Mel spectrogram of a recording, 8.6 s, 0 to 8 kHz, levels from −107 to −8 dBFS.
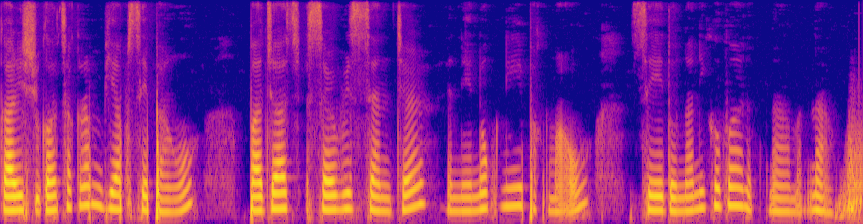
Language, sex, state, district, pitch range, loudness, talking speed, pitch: Garo, female, Meghalaya, West Garo Hills, 185-230 Hz, -21 LUFS, 95 wpm, 195 Hz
